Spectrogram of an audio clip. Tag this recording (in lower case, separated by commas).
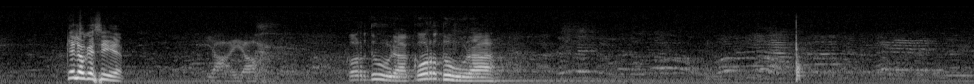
speech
